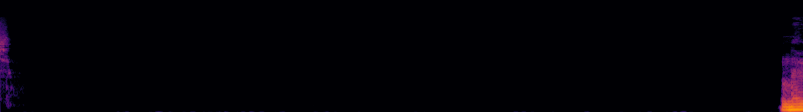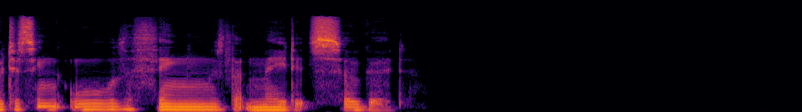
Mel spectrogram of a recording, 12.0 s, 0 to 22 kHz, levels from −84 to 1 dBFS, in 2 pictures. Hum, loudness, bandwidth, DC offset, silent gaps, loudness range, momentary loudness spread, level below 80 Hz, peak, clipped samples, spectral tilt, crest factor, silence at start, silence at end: none; -25 LUFS; 12 kHz; under 0.1%; 0.76-0.84 s, 1.05-1.09 s, 2.74-2.91 s, 3.19-3.24 s, 4.24-4.29 s, 5.47-5.51 s; 10 LU; 10 LU; -56 dBFS; -10 dBFS; under 0.1%; -4.5 dB/octave; 22 dB; 0 s; 3.1 s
